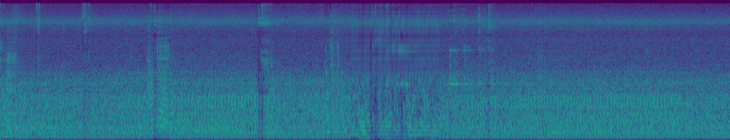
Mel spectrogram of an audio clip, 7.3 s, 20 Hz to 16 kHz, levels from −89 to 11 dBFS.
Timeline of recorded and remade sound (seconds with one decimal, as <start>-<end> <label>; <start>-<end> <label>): 0.0-3.5 recorded; 3.5-4.4 remade; 4.4-7.3 recorded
